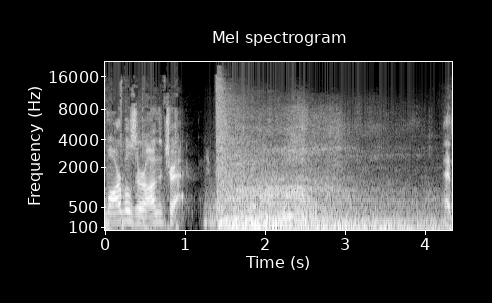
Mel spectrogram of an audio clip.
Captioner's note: engines rumbling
